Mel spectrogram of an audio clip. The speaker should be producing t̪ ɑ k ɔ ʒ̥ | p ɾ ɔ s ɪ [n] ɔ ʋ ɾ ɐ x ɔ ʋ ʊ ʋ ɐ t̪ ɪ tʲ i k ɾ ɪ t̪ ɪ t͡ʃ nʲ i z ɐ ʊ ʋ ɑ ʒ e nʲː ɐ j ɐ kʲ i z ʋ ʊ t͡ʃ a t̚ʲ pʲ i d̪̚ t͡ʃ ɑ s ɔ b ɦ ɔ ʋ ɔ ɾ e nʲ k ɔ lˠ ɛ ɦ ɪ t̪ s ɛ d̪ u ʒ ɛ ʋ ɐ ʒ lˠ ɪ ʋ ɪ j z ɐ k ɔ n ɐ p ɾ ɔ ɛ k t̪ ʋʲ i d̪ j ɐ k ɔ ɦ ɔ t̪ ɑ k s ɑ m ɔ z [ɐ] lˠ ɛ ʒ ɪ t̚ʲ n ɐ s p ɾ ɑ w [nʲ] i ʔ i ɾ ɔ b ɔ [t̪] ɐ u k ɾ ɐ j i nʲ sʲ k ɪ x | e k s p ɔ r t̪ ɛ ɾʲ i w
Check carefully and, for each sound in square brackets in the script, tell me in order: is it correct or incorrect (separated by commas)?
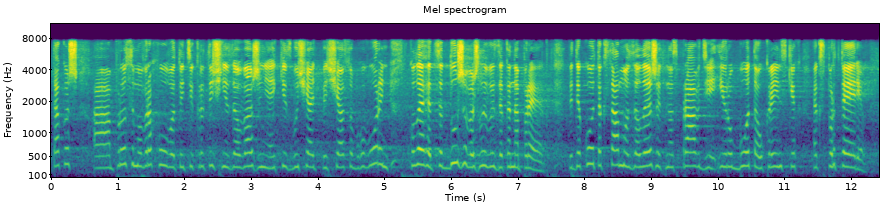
incorrect, correct, incorrect, correct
